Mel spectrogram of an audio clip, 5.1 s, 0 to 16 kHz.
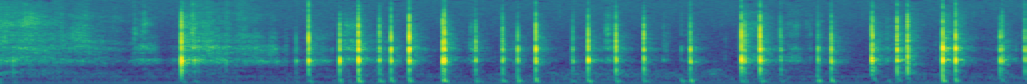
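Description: Long nails tap quickly on the plastic cover of a closed purple spiral notebook. After a soft scratchy rustle, a rapid, uneven run of sharp, dry clicks follows, each with a hollow tone near 1 kHz and a bright edge. The clicks die away almost instantly.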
